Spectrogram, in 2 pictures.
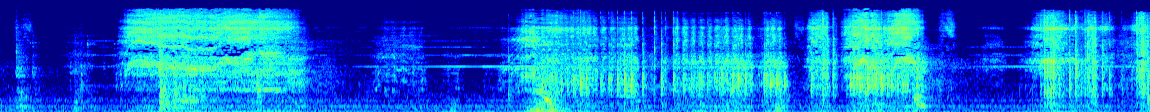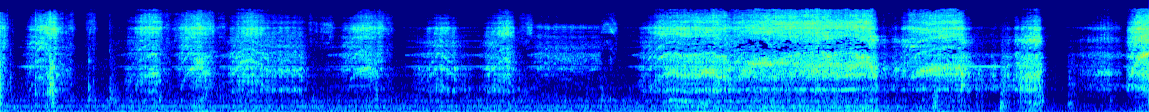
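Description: Small electric motor and gears of a toy RC truck whirring in stop-start bursts of a second or two, with the tyres scraping and rubbing as it climbs over stacked books.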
